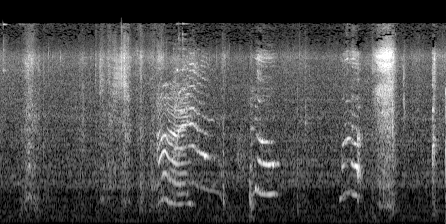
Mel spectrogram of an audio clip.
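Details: Angry domestic cat yowling while being examined, three drawn-out harmonic meows around three to four seconds, five seconds and seven seconds, with people talking softly in between.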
